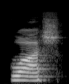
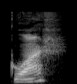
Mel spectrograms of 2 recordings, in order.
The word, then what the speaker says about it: gouache: on paper and G is that pronounced go gouache gouache I work in a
